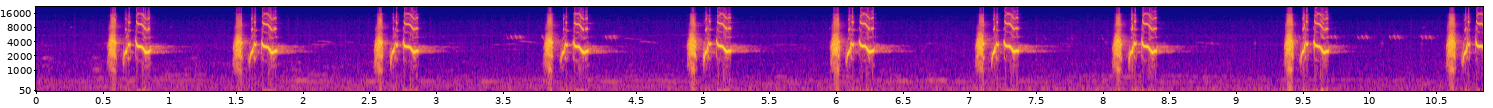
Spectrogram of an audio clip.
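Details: Sooty-headed bulbul singing vigorously, used to call wild birds of its kind so they answer and come closer: short, bubbly whistled phrases, each under half a second long, repeated about once a second, ten times, with silence in between.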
